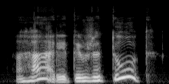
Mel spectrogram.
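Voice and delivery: glad, joyful, exclaimed cry. Reading a character greeting a newcomer on arrival; joyful exclamation. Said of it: "радісно вигукнув Бекмен".

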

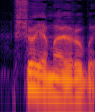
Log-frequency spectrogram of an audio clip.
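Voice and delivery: usual speaking voice

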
